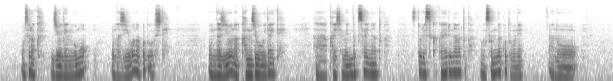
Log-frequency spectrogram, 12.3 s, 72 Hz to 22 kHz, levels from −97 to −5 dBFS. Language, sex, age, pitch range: Japanese, male, 20-39, 100-125 Hz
